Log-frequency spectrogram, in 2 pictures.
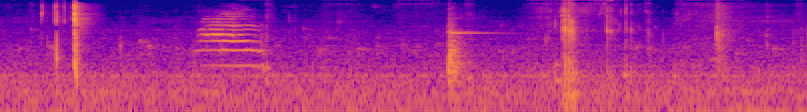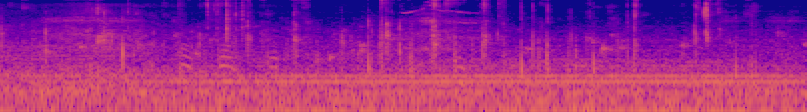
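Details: Hua, a pet Bengal cat eating Japanese cod sticks, gives a single short harmonic meow near the start; sharp clicks, chewing sounds and low household hum follow, with no further calls.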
